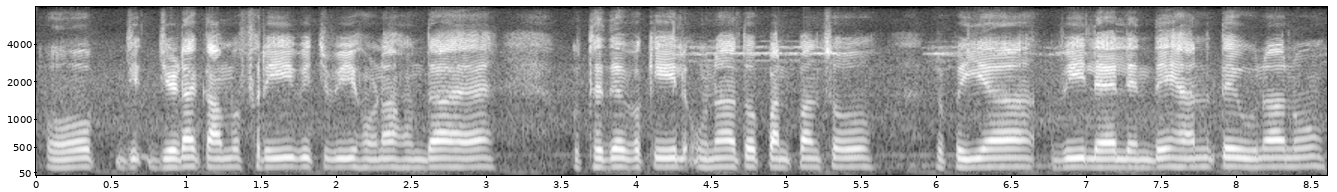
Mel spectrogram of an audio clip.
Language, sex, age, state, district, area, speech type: Punjabi, male, 18-30, Punjab, Shaheed Bhagat Singh Nagar, rural, spontaneous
